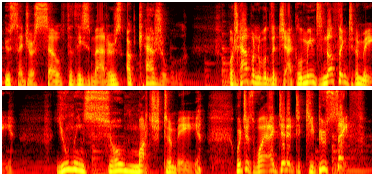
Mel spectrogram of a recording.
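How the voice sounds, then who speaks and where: A man voicing a proud, earnest wolf alien in a visual novel drama, formal and emphatic, quick to defend himself. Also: mid-range voice, very animated, pushed and bright, soft background music. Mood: hurt, restrained.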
